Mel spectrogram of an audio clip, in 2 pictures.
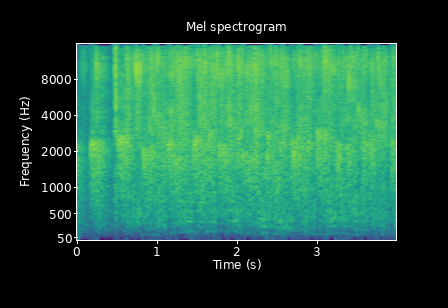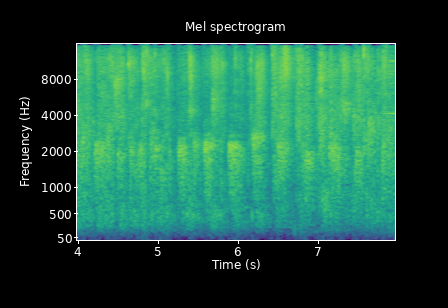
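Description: Audience applauding: many hands clapping at once, steadily.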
